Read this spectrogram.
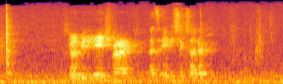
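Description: A man speaks calmly into a microphone, heard through a loudspeaker system.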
